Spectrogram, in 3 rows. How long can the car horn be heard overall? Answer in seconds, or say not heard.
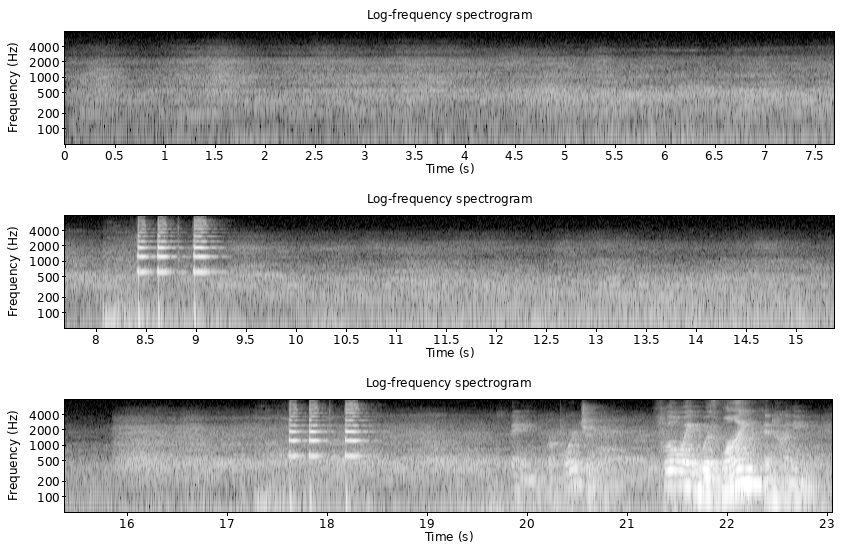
2 s.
